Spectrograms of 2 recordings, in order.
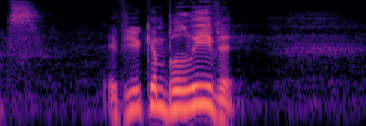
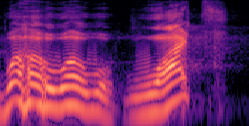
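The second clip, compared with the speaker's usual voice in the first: loud startled whoa, whoa, what; stunned disbelief from the crowd; shocked crowd; 6 dB louder, much slower than usual. Retold or imitated. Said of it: "he shocks the crowd".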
